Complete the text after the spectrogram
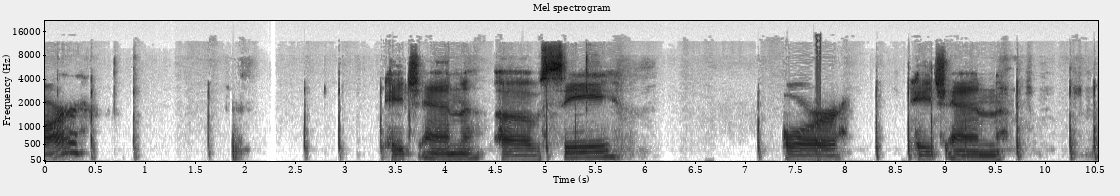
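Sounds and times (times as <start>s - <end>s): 
speech: 0.0s - 0.6s, 3.4s - 5.9s, 7.4s - 8.1s, 8.7s - 9.8s
writing taps on a board during a maths lecture: 0.0s - 1.0s, 1.6s - 2.0s, 2.6s - 4.2s, 5.0s - 5.6s, 7.1s - 7.3s, 8.3s - 10.5s.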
